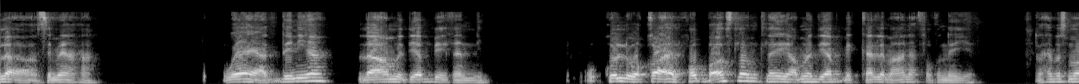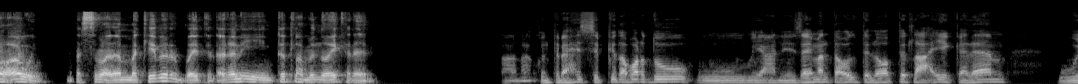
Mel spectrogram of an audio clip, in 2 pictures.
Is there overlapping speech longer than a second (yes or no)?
no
